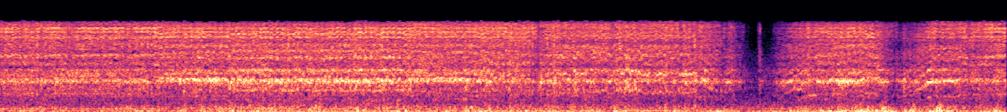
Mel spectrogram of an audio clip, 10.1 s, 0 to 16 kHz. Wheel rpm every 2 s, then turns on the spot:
160, 160, 160, 120, 120.
none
